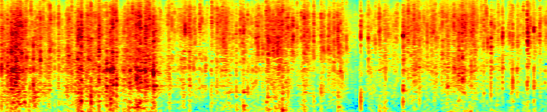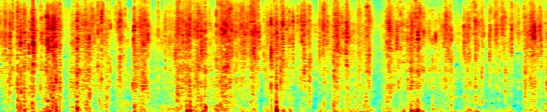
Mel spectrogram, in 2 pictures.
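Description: Dry brown and tan autumn leaves are squeezed and crumpled between gloved hands right at the microphones. It makes a dense, continuous crunching and crinkling, bright and crackly with almost no low end, and the crackle stays steady throughout.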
